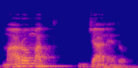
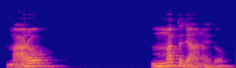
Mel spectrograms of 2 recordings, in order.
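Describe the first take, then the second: First: मारो मत said together, break, then जाने दो slowly; pause after मत. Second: मारो said alone, a long pause, then मत जाने दो slowly; pause after मारो. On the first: Astrologer showing the comma moved after मत, changing the meaning. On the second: Astrologer showing the comma goes after मारो, long pause. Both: Shown as a demonstration. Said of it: "एक कामा लगाना है मित्र".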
